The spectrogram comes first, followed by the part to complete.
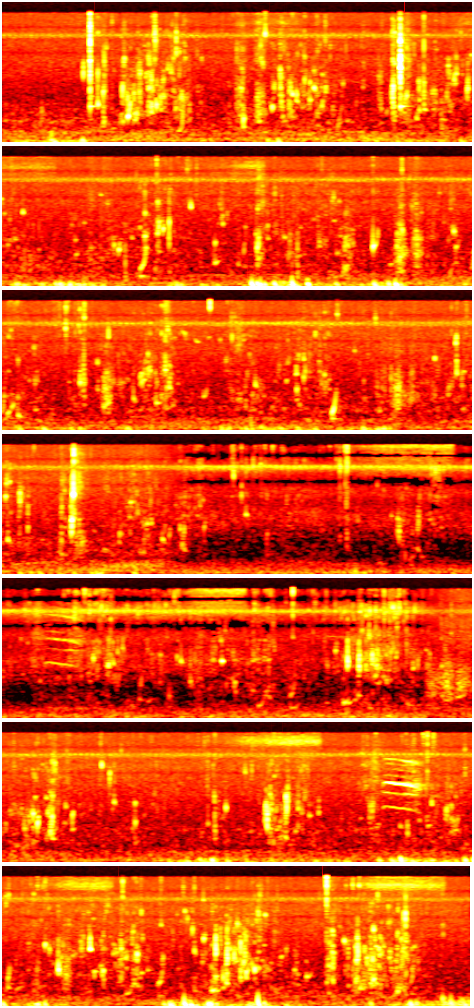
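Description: Paddle strokes of an inflatable kayak: water splashing and dripping off the paddle blades, with dull low thumps that are loudest around seven to nine seconds in and again near the end, and a quieter stretch in the middle.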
